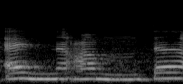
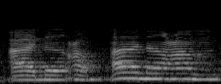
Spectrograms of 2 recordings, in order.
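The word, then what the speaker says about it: أنعم: Dia huruf nun tu tak ada baris pun di petanda sukun. Kita jelaskan. Bila kita baca, kita kena tengok. Okey, ejaan dia macam mana? An'am. Alif fathah nun sukun an. Alif fathah nun sukun an. Okey. An'am. Ni tak perlu dengung.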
